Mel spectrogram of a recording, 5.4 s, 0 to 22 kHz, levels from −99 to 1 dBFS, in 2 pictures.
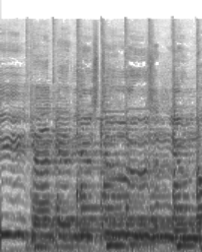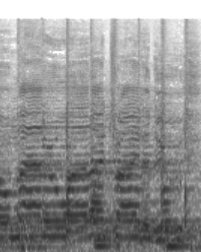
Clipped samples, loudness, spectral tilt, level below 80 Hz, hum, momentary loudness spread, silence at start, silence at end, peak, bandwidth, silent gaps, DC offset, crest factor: under 0.1%; -19 LUFS; -5.5 dB/octave; -38 dBFS; none; 3 LU; 0 s; 0 s; -4 dBFS; 16.5 kHz; none; 0.3%; 14 dB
